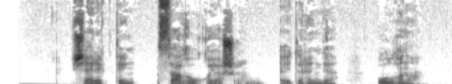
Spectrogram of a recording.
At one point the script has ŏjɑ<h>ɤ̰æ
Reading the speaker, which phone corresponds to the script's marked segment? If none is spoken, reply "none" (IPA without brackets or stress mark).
ʃ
